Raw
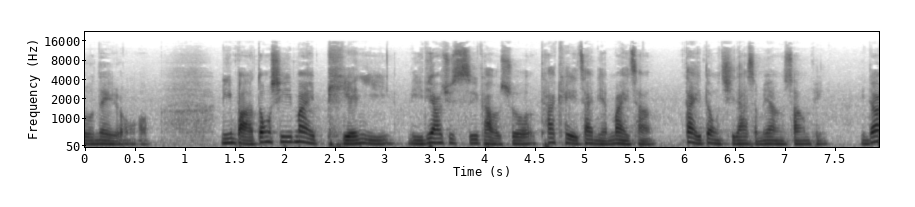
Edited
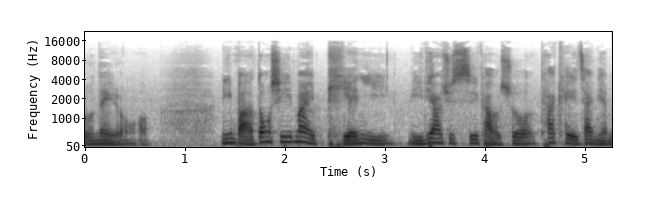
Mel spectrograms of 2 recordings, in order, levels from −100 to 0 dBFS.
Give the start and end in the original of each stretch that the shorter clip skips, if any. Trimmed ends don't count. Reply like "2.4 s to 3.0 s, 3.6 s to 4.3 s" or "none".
none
